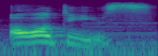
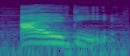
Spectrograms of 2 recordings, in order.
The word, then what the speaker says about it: Aldi: before but I think most people say Aldi or they also sometimes add an s that isn't there in the end and say Alis in Germany we just say Aldi it has its origins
